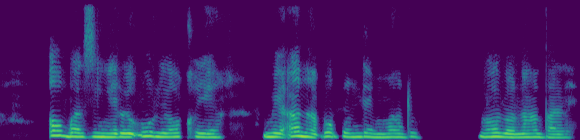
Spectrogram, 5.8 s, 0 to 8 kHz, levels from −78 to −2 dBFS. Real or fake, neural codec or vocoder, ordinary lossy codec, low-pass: fake; codec, 16 kHz, 2 kbps, FreqCodec, smaller model; none; none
